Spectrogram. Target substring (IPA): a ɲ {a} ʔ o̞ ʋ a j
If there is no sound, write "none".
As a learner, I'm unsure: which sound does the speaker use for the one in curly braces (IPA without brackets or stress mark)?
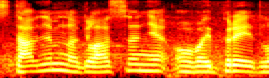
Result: e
